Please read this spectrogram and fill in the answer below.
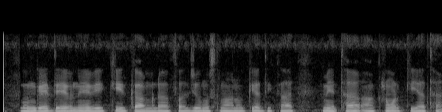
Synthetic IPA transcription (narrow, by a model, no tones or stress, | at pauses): bə̃ŋɡeːd̪eːʋnebʱikiːɾkãːŋɡɽapʰɐɾd͡ʒoːmʊsəlmaːnõkeɐd̪ʱɪkaːɾ | mẽt̪ʰaãːkɾəməɽkijat̪ʰaː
